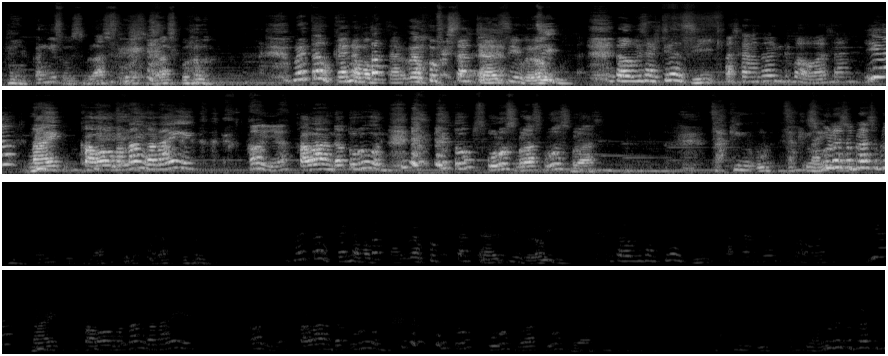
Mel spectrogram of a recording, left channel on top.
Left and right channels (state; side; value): quieter; right; 39.5 dB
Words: Nih, kan gitu, 11, 10. Mereka tahu kan nama besar Chelsea bro. Nama besar Chelsea. Pas sekarang tuh lagi di bawah, San. Iya, naik. Kalau menang nggak naik. Oh iya. Kalah nggak turun. Itu 10, 11. Saking 10,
